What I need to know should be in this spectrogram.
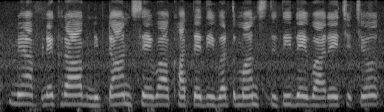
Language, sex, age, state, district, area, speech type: Dogri, female, 45-60, Jammu and Kashmir, Jammu, urban, read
